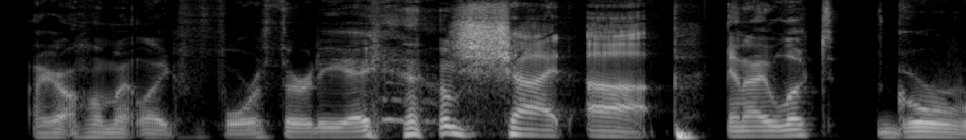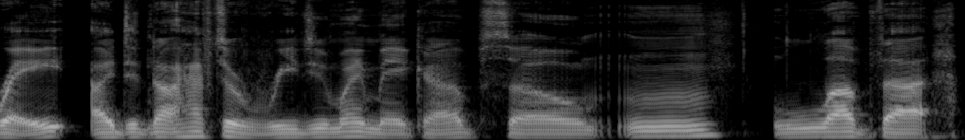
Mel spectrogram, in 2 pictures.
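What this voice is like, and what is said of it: Hoarse, deep, losing voice. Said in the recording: “I'm losing my voice because yesterday I worked... It sounds like a, oh my god... Kathleen Turner”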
